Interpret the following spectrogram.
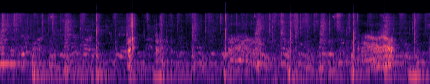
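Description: A song plays while a toy poodle vocalizes in two bouts, one about halfway through and one near the end, over light clicks.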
